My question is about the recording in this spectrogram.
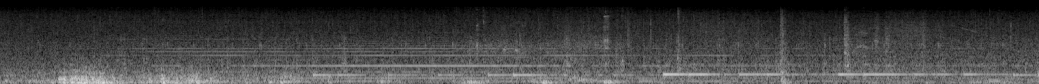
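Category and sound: nature, rain with thunder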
